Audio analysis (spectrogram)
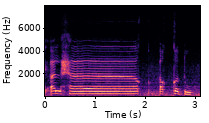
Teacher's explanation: अल-हाक़्क़ा, ठीक है, क़ाफ को मजबूती से पकड़ना है। बाज़ लोग क्या करते हैं कि वो अलिफ की आवाज़ बीच में डाल देते हैं, जैसे कि अल-हाक़्क़तु, ऐसे नहीं, हमज़ा को नहीं डालना बीच में, क़ाफ को ही डालना है और क़ाफ पे ही आपने ज़ोर से पकड़ना है और फिर क़ाफ को आराम से छोड़ देना है।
